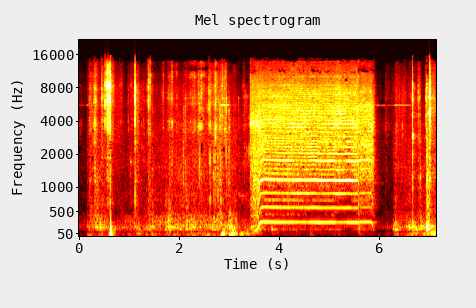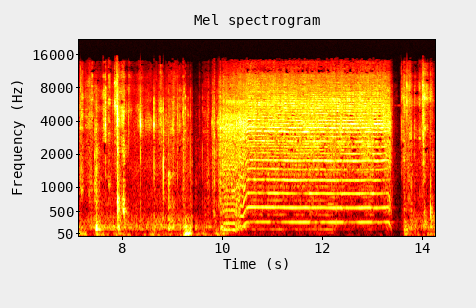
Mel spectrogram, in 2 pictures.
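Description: Small knocks and rattles come from a tool being handled.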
